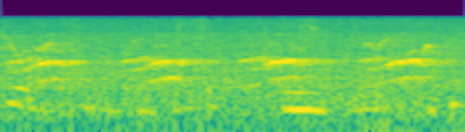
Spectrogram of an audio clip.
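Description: An animal giving a series of short, high whining calls, about two a second.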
